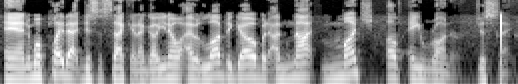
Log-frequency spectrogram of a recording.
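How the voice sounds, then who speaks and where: A man hosting a radio interview, enthusiastic and quick to affirm his guest. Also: a little high, dry recording. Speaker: radio show host.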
